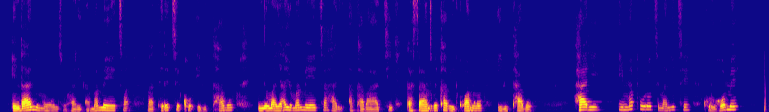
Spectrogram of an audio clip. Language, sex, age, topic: Rundi, female, 18-24, education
